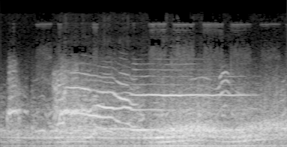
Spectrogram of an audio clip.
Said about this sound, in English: Oh, here come the wolves.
